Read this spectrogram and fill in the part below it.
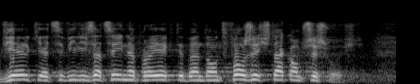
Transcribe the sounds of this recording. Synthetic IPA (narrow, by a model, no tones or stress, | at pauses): vʲjɛlkʲɛt̪sɘvʲilʲizat̪sɘjn̪ɛpɾɔjɛkt̪ɘbɛnd̪ɔ̃w̃t̪fɔʐɘt͡ɕt̪akɔ̃w̃pʂɘʂwɔɕt͡ɕ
